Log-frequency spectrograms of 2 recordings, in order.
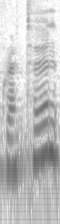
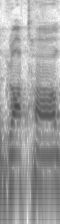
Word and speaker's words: gratin: Today we are preparing a beetroot and cauliflower gratin, a delicious dish for winter, and also very healthy. So we're going to have lots of fun making a gratin because I've seen that word spelled G-R-A-T-I-N and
